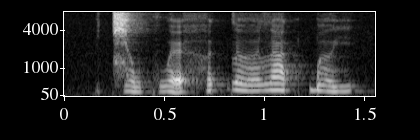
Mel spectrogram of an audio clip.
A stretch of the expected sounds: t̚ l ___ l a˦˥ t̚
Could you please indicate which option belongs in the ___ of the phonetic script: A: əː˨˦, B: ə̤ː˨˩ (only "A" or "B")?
A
